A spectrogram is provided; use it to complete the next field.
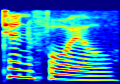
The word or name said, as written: tinfoil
